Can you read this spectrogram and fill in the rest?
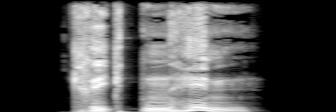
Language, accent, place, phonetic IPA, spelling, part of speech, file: German, Germany, Berlin, [ˌkʁiːktn̩ ˈhɪn], kriegten hin, verb, De-kriegten hin.ogg
- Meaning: inflection of hinkriegen: 1. first/third-person plural preterite 2. first/third-person plural subjunctive II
